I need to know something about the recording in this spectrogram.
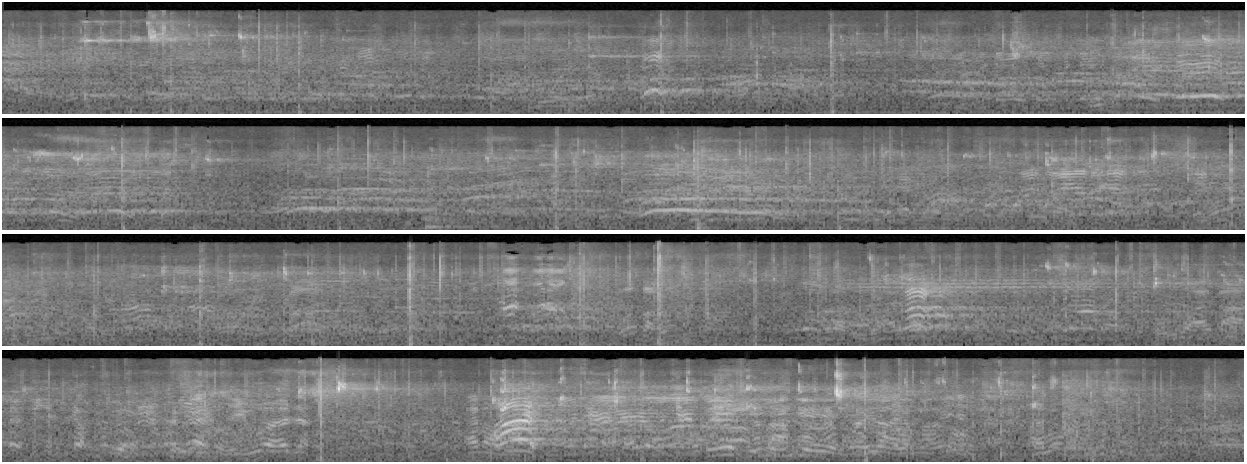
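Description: Players shouting and calling to one another during an amateur football match, with the ball being kicked and bouncing on a hard outdoor court; the loudest burst of shouting and impacts comes a few seconds before the end.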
